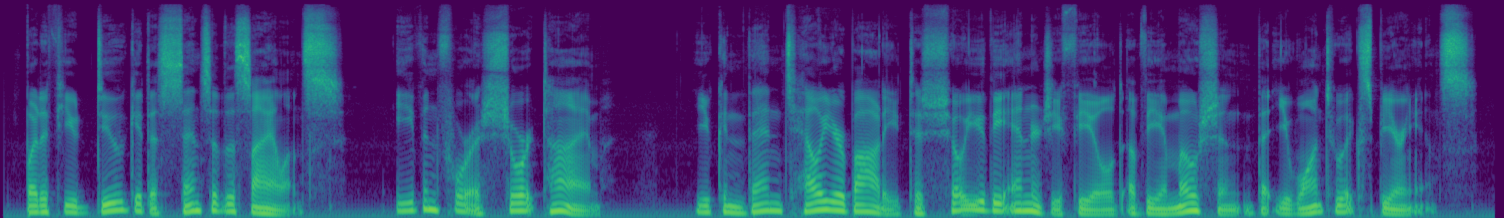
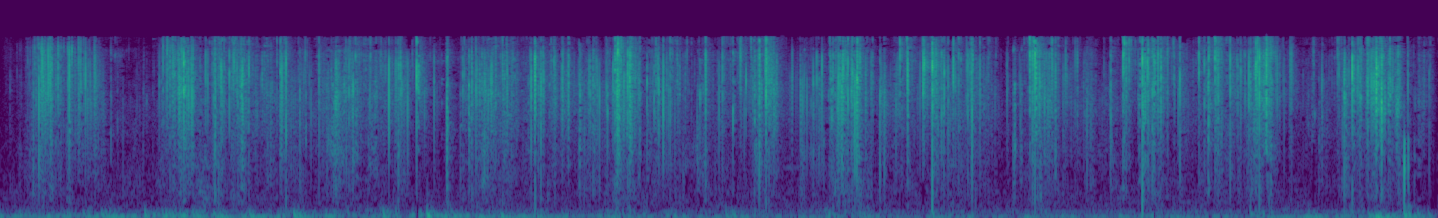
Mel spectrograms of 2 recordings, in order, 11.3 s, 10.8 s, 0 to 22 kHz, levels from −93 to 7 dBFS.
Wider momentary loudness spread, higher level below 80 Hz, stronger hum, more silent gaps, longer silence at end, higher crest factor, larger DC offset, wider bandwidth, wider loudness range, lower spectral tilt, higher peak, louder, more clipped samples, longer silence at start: second, 7 LU vs 10 LU; first, -40 dBFS vs -56 dBFS; neither; neither; first, 0.25 s vs 0.05 s; second, 16 dB vs 32 dB; neither; first, 19 kHz vs 12 kHz; about the same, 2 LU vs 3 LU; first, -5 dB/octave vs 3 dB/octave; second, -4 dBFS vs 0 dBFS; first, -21 LUFS vs -29 LUFS; neither; first, 0.2 s vs 0 s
